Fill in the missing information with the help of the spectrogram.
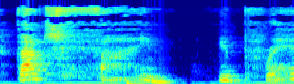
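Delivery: whispered reassurance. Real, not acted. Preacher reassuring a struggling believer, whispered. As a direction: breathe it as a gentle whisper.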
